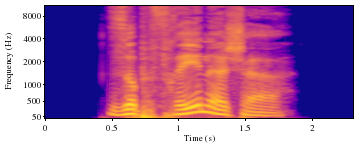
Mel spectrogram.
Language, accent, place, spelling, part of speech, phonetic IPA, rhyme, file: German, Germany, Berlin, subphrenischer, adjective, [zʊpˈfʁeːnɪʃɐ], -eːnɪʃɐ, De-subphrenischer.ogg
- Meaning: inflection of subphrenisch: 1. strong/mixed nominative masculine singular 2. strong genitive/dative feminine singular 3. strong genitive plural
